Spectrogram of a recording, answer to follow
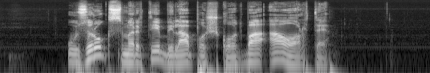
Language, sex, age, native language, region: Slovenian, male, 30-49, Slovenian, Carinthia region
